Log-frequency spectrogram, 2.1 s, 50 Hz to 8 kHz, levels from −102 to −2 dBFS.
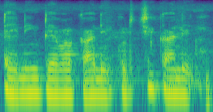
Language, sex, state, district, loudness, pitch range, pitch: Kannada, male, Karnataka, Koppal, -17 LUFS, 115-120 Hz, 115 Hz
